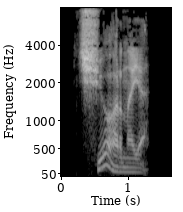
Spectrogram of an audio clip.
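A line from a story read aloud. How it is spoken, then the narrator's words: Spellbound drawl. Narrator (Russian): Завороженно протянул усач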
